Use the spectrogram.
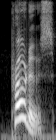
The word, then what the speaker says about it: produce: Two-syllable noun, stress the first syllable. Two-syllable verb, stress the second syllable. Object, right? Subject, subject. Produce, produce.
